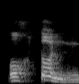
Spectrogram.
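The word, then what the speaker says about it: أخت: A itu ya bacanya kalau di sini itu u nggak mungkin a ya karena di sini memang ukhtun nggak bisa jadi Apa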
